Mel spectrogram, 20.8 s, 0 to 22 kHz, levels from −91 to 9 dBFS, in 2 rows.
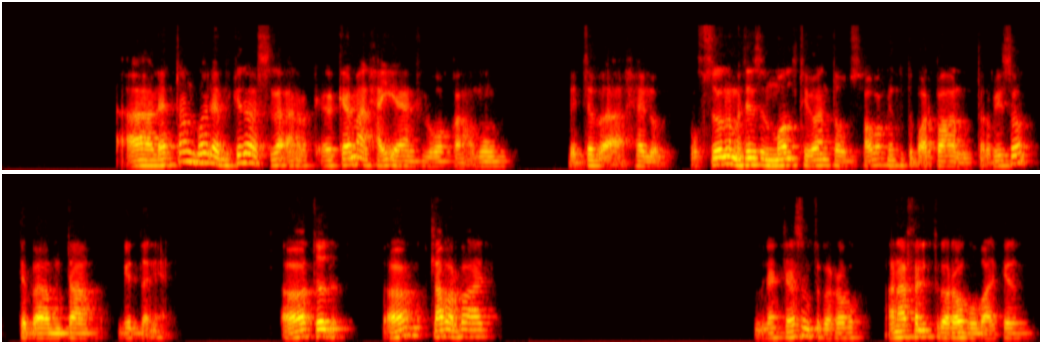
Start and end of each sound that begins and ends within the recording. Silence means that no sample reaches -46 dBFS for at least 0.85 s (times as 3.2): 1.15–12.05
13.18–15.3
